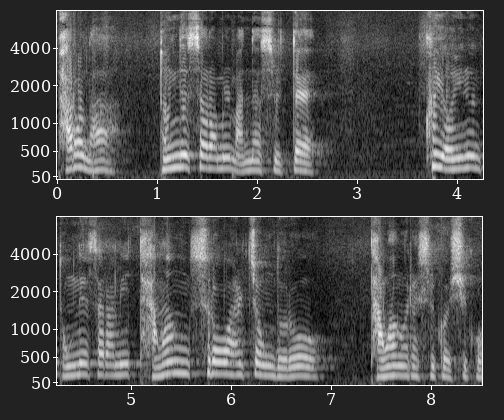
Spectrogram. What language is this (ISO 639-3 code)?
kor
